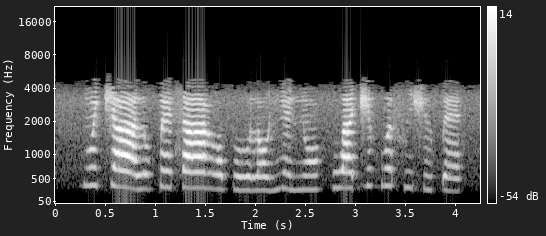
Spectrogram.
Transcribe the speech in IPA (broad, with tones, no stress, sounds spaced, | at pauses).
ɡʷ ɛ̃˦ t͡ʃ aː˦˨ l o˧ k͡p ɛ̃˦ s aː˦ ɣ ɔ˧ p oː˨ l ɔ˨ ɲ ɛ̃˦˨ ɲ ɔ̃˧ | w a˧ d͡ʒ ə˦ ɡʷ ɛ˦ f i˧ ʃ ɨ˨ ɓ ɛ˨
